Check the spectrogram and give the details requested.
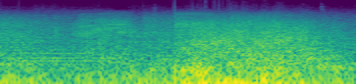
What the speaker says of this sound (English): I guess I can keep blasting him with grenades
